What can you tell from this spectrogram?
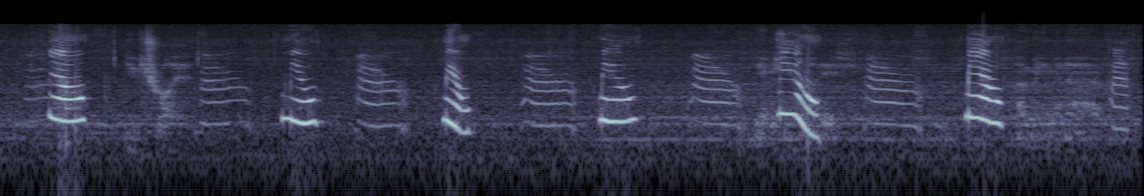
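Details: Male house cat meowing indoors while demanding to be petted, about eight short tonal meows with rising-falling pitch spaced roughly a second apart, with quieter murmuring between them.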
